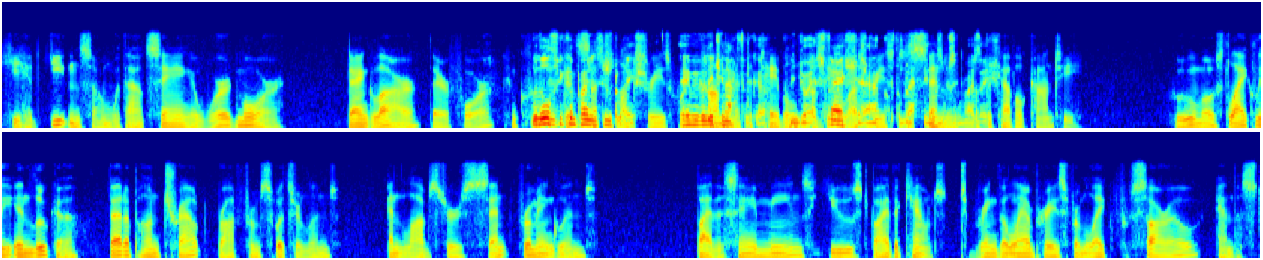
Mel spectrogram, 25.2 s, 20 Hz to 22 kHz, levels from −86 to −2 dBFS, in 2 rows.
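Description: No technical faults can be heard in this speech.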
